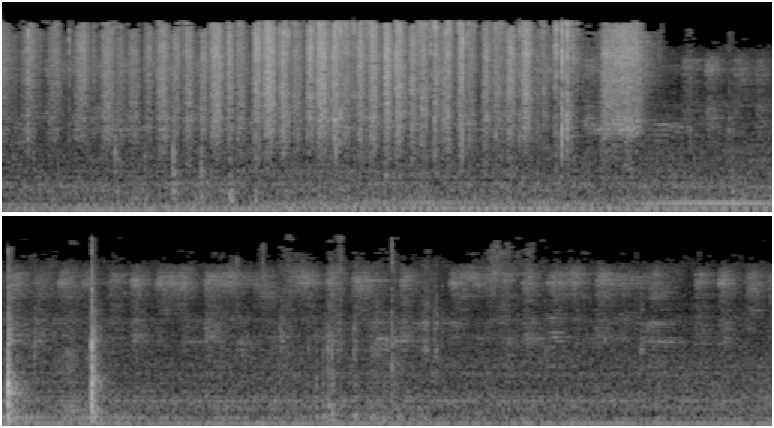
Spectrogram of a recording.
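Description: Aluminium foil and seasoning containers being handled on a kitchen counter: a few seconds of dense crinkling and rustling, then two sharp clicks half a second apart about halfway through, followed by quieter handling.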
